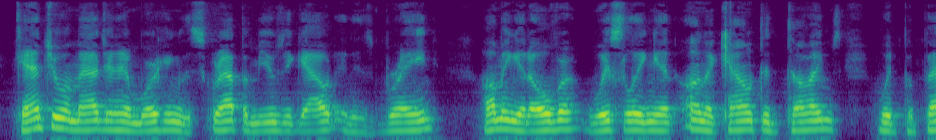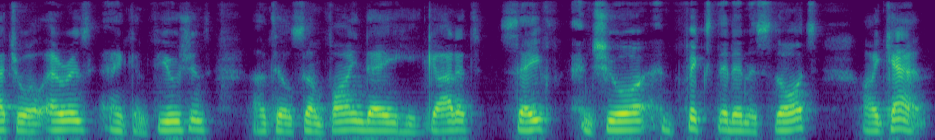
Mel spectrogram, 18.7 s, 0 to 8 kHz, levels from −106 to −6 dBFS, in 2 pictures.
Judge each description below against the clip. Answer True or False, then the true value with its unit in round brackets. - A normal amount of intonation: False (1.8 semitones)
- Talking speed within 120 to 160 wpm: True (140 wpm)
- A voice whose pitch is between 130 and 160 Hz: True (140 Hz)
